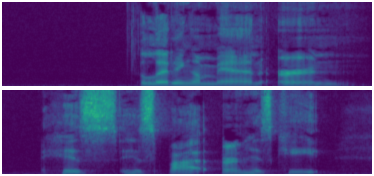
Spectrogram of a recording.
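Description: A young woman speaks expressively, close to a microphone.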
